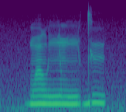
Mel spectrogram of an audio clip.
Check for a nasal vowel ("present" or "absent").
present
